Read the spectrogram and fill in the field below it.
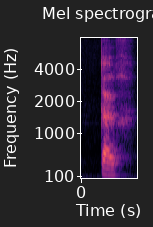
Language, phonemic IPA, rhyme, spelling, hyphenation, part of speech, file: Dutch, /tœy̯x/, -œy̯x, tuig, tuig, noun / verb, Nl-tuig.ogg
- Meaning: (noun) 1. thing 2. physical device, contraption 3. riff-raff 4. rig, rigging 5. harness; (verb) inflection of tuigen: first-person singular present indicative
